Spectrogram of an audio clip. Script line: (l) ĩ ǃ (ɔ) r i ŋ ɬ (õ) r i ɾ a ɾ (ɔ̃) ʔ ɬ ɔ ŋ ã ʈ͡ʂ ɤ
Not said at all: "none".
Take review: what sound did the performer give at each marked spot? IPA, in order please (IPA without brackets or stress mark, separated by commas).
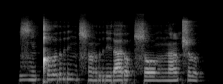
ɮ, ɤ, ɔ̃, ɔ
